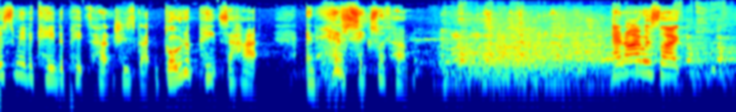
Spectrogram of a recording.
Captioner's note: laughter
